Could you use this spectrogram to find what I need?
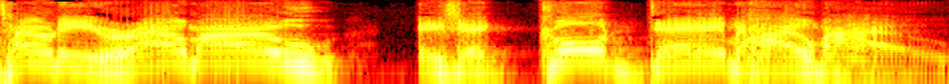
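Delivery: bad put-on Australian accent. Reading out an email as requested, in a bad put-on australian accent. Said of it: "he wants me to do it in Australian accent".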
